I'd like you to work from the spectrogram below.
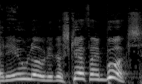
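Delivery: high, loud, mock innocent, naive-sounding voice.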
